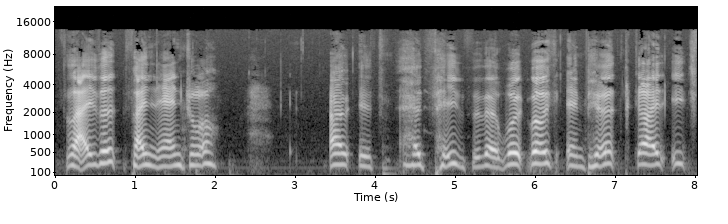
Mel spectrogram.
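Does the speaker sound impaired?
Yes: mild cerebral palsy; mild cerebral palsy affecting speech; difficult to understand at first, easier once listener adjusts; hard to understand initially, listeners must listen closely.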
